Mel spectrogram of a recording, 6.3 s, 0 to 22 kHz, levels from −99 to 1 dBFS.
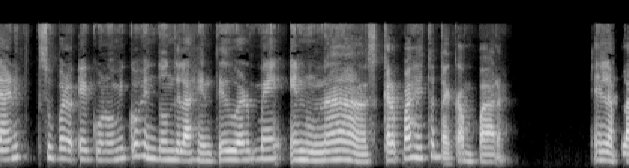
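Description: A speech recording in which the level swells between 0.57 and 2.92 s: voice and background noise grow louder together, smoothly, by about 5 dB over just over two seconds. That joint rise is automatic gain rising. The automatic gain control judged the input too quiet and stepped its gain up gradually, lifting everything reaching the microphone at once rather than the voice alone.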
